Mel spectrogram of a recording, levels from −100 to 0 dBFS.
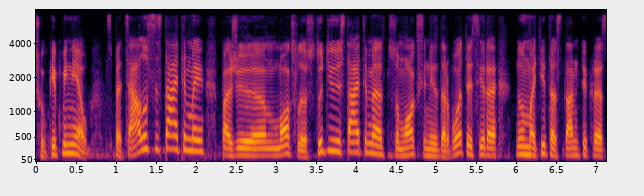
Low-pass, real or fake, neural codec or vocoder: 7.2 kHz; fake; codec, 16 kHz, 4 kbps, X-Codec, HuBERT features, trained on LibriSpeech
